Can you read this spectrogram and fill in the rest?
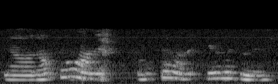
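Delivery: ordinary talk, nothing marked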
